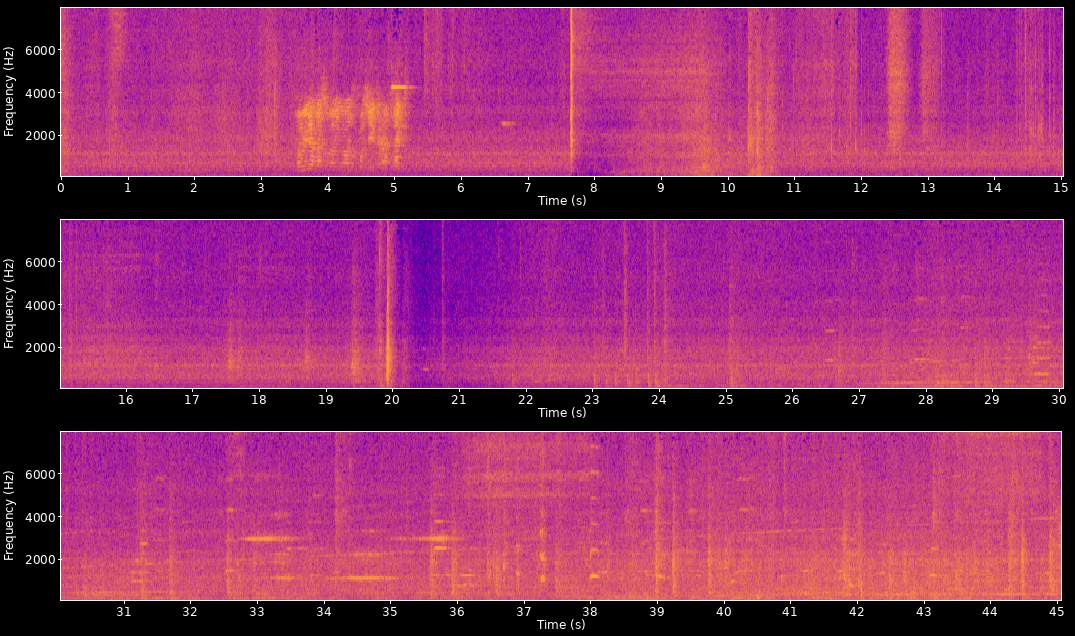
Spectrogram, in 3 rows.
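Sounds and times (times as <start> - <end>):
train sliding doors opening: 0.0 - 21.0, 21.6 - 45.0
train doors banging shut: 8.6 - 11.0, 18.7 - 20.9, 23.0 - 24.3, 27.9 - 45.0
train running with rising motor tone: 26.8 - 45.0.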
